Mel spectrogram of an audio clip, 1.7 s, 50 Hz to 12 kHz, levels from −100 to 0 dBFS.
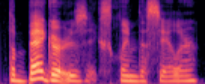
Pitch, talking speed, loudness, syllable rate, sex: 205 Hz, 175 wpm, -19 LUFS, 5.9 syllables/s, female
